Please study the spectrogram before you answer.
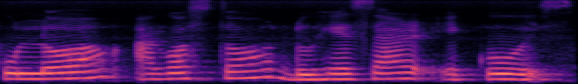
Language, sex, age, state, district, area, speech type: Assamese, female, 30-45, Assam, Sivasagar, rural, spontaneous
